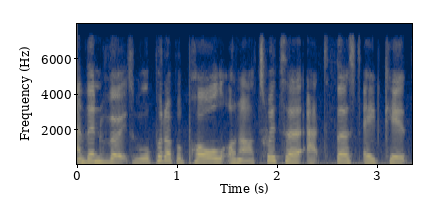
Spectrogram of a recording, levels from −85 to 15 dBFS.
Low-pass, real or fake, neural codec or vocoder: 7.2 kHz; real; none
